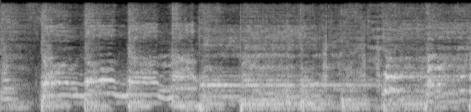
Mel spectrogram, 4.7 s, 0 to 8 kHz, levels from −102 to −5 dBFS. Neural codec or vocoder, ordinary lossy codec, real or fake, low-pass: codec, 16 kHz, 8 kbps, FreqCodec, smaller model; none; fake; 7.2 kHz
